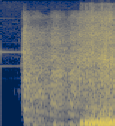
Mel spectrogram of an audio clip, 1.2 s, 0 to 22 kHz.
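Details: Subaru after AEM 340 fuel pump install, primed then cranked hard on a weak battery: brief crank, engine catches and settles into a steady low rumble without stumbling; clean start and healthy idle.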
